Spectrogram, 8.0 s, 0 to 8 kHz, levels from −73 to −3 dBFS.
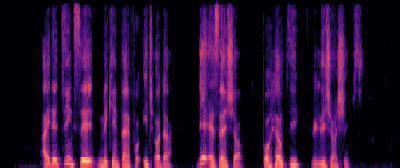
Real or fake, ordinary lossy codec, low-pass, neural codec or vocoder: fake; none; none; codec, 16 kHz, 0.8 kbps, ZipCodec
